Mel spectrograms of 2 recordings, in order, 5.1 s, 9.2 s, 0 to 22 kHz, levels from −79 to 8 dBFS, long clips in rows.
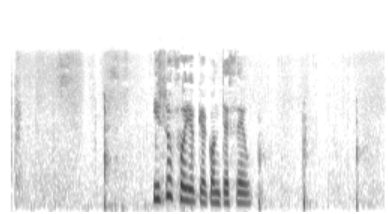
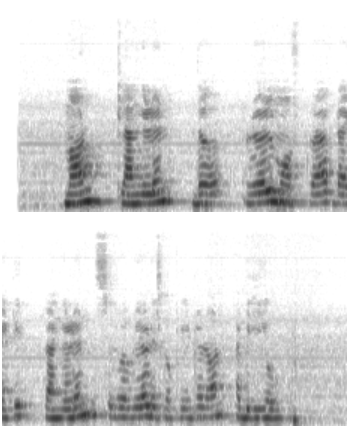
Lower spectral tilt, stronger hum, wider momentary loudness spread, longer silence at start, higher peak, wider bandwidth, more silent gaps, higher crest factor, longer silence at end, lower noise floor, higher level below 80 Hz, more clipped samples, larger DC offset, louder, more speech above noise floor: second, -5 dB/octave vs -8 dB/octave; neither; first, 26 LU vs 13 LU; second, 0.15 s vs 0.8 s; about the same, -4 dBFS vs -2 dBFS; second, 9 kHz vs 12 kHz; neither; first, 22 dB vs 16 dB; second, 0.4 s vs 0.6 s; first, -59 dBFS vs -46 dBFS; second, -66 dBFS vs -50 dBFS; neither; neither; second, -23 LUFS vs -18 LUFS; first, 38 dB vs 29 dB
